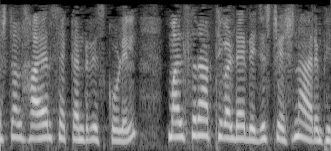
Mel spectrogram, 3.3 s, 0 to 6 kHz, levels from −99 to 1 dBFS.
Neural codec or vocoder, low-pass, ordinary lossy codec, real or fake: none; 5.4 kHz; MP3, 48 kbps; real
